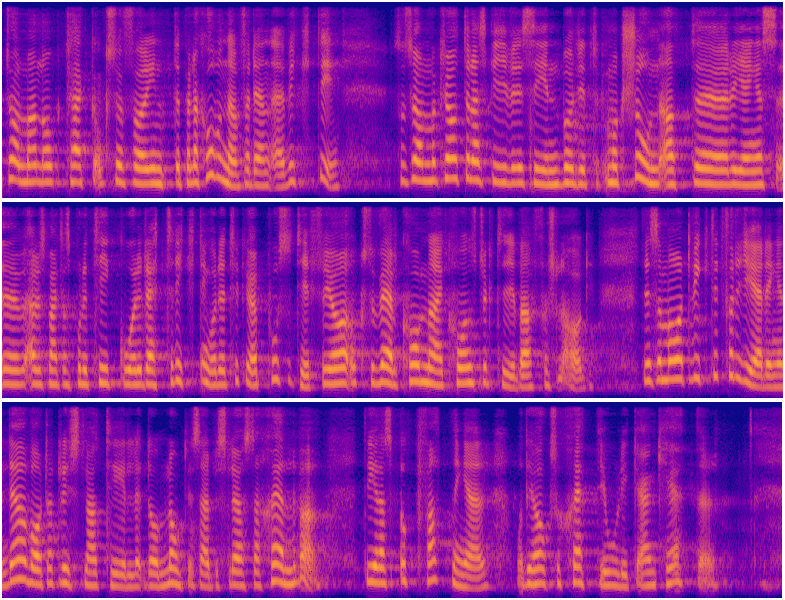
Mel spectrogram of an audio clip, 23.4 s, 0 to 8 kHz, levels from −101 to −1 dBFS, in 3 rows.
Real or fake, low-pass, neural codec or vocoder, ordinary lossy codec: fake; 7.2 kHz; codec, 24 kHz, 1.2 kbps, DualCodec; none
